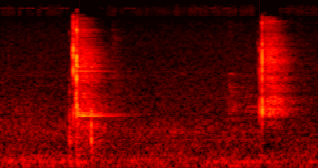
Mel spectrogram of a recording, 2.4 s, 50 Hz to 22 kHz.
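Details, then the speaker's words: 2004 BMW E46 heater control valve actuator bench-tested out of the car (cold driver vents, hot passenger vents): two crisp clicks as the plunger snaps out, then returns late and unevenly, rubbing; sticking solenoid plunger, owner plans to lubricate it. "the spring wants to bring it back but I think it's getting it's not going completely straight in and out and so you can kind of hear it too it's rubbing"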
